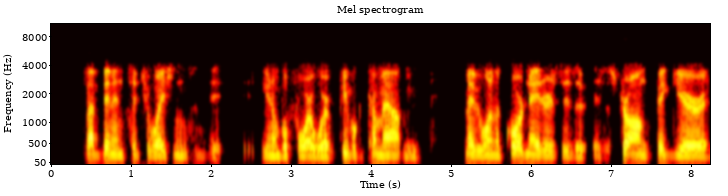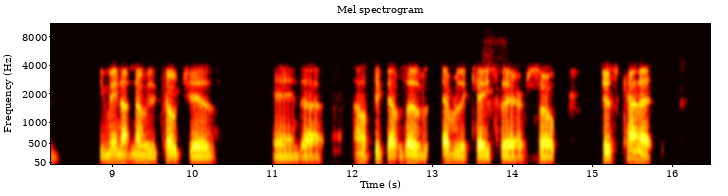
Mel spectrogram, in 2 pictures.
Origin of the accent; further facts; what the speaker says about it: Pittsburg, Kansas, United States; growing up in Pittsburgh, a small town, you know, where the university is a big part of the town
